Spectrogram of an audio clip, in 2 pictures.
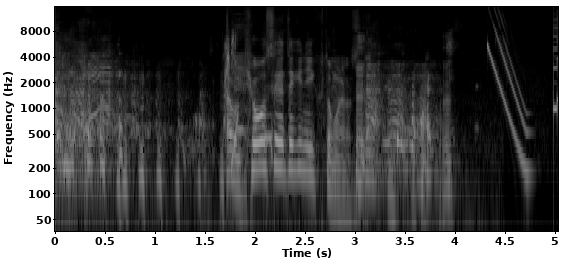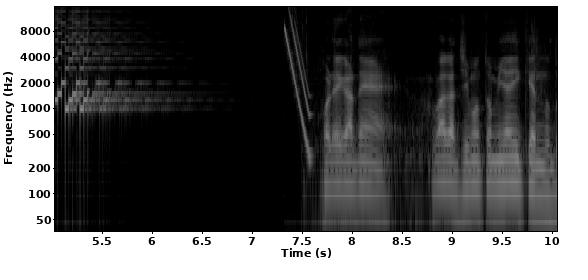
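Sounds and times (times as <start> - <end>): bright electronic chime: 4.4 - 7.6.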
